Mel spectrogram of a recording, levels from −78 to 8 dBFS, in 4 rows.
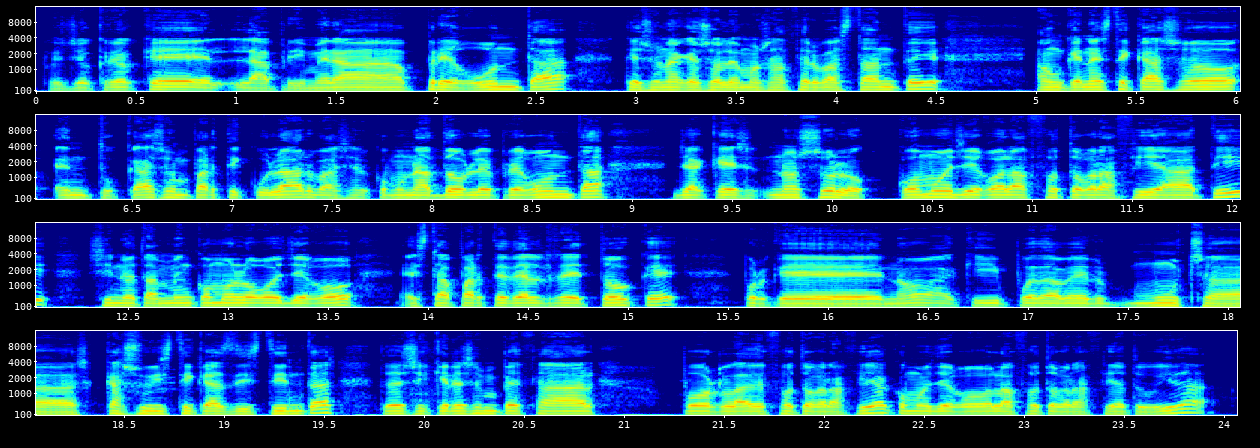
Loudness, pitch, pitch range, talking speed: -23 LUFS, 115 Hz, 110-120 Hz, 180 wpm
